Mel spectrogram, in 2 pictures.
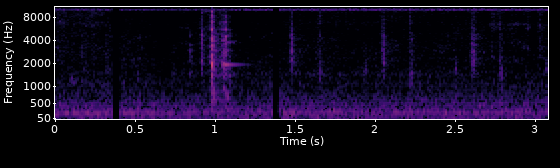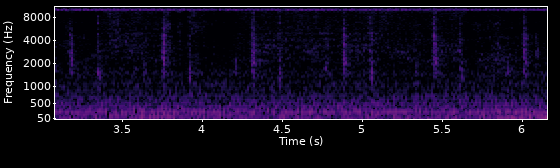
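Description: Near silence: a wood lathe turning slowly with a faint, steady low hum, and scattered light ticks, with one sharper click about a second in.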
